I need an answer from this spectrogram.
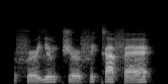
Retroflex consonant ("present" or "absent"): present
